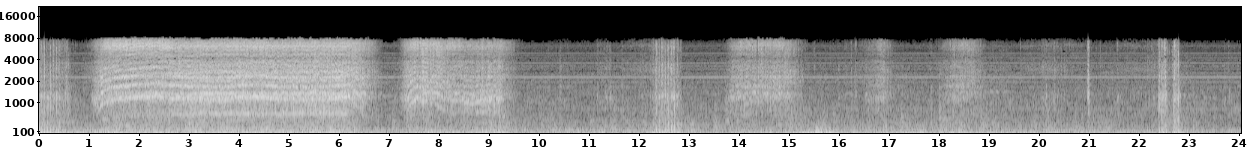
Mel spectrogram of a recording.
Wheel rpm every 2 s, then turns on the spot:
60, 160, 160, 60, 60, 10, 20, 40, 10, 10, 0, 10.
22-24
